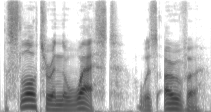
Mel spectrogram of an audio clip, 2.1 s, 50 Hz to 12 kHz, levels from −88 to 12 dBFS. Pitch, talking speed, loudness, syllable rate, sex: 110 Hz, 200 wpm, -17 LUFS, 4.8 syllables/s, male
